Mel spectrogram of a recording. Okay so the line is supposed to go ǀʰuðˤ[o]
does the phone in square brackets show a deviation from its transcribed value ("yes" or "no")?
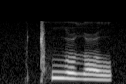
no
